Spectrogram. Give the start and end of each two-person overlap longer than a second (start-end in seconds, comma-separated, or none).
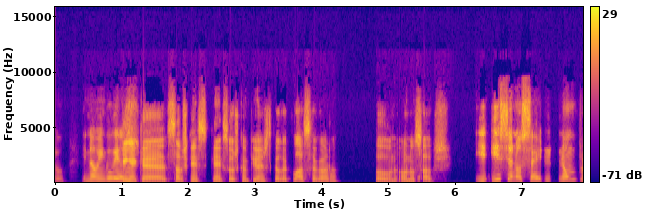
none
